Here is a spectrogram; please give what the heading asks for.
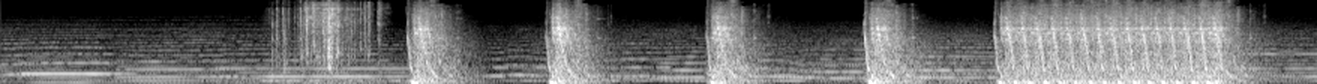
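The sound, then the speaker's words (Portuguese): Gunshot sound effects in a tabletop role-playing game session: a series of sharp, punchy blasts at fairly even intervals, ending in a longer sustained burst of noisy gunfire. “Escuta o tiro e o gritinho do Pateta”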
